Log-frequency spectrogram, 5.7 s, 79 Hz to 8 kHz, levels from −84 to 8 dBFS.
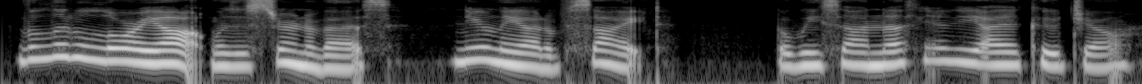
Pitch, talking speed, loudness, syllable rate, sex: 245 Hz, 190 wpm, -16 LUFS, 5.6 syllables/s, female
